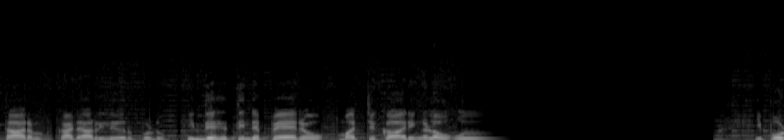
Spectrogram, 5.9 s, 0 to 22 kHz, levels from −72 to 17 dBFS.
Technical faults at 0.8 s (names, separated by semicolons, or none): none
